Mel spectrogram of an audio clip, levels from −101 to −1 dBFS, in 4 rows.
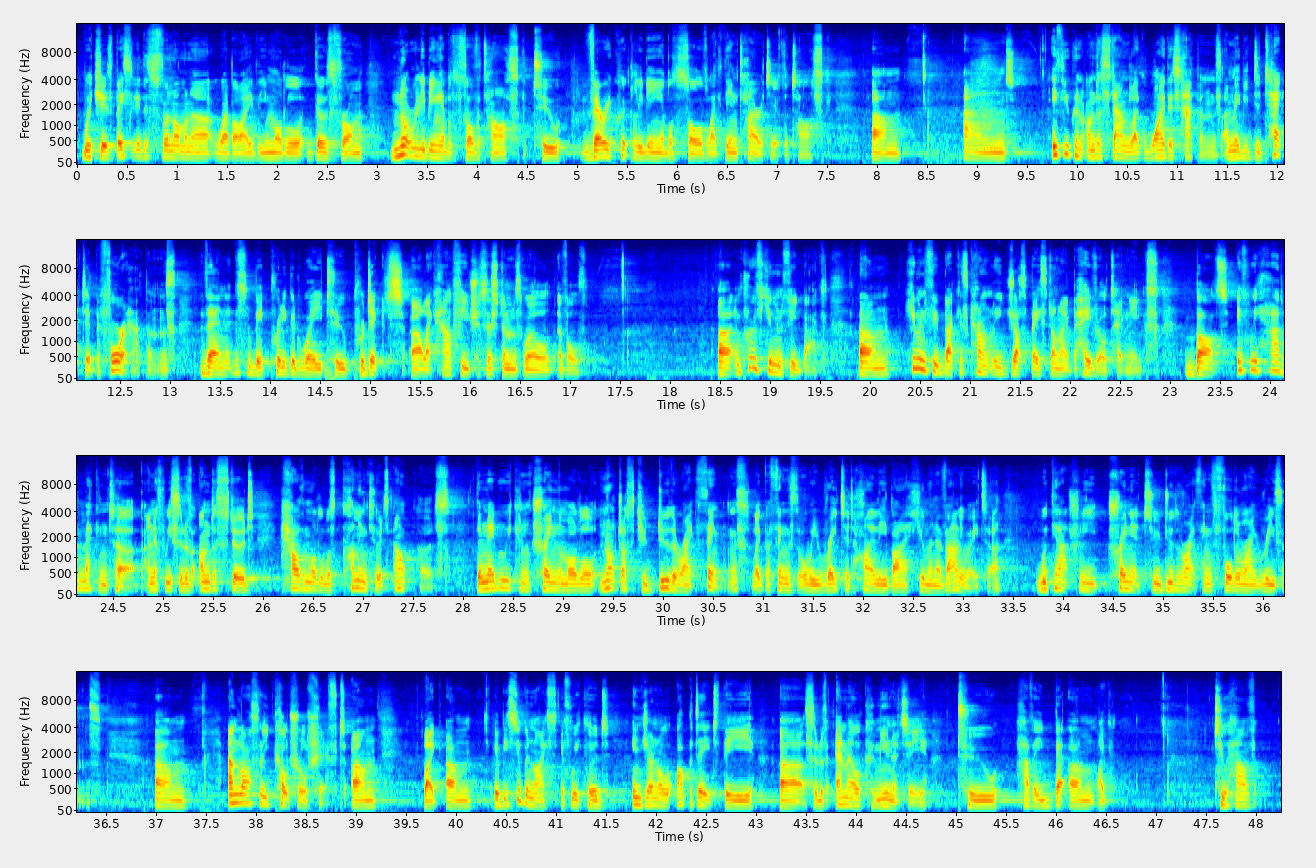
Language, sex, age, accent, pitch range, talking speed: English, male, 20-39, British, 115-140 Hz, 215 wpm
